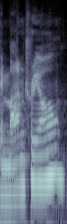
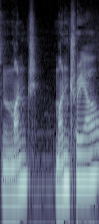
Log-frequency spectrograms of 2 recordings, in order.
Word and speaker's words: Montreal: Americans have a tendency to say Montreal, but it's Montreal, like mm-hmm. Munch. Mm-hmm.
